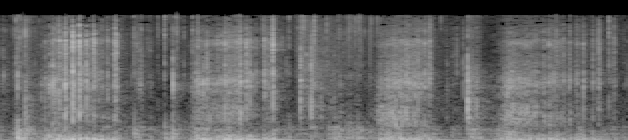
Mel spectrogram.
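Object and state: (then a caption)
Bar of soap being scraped. A small, solid, cream-colored bar of soap held in one hand is scraped repeatedly with a metal blade, shaving off crumbly bits. The sound is a dry, crackling, crinkly rasp with a bright hiss, coming in uneven bursts of scraping over a soft low rumble.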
